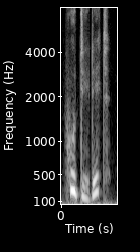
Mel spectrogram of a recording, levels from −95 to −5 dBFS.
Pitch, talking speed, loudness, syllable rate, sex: 200 Hz, 230 wpm, -18 LUFS, 4.4 syllables/s, female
